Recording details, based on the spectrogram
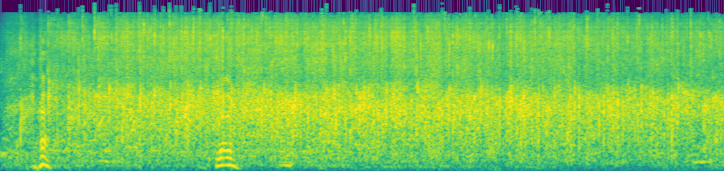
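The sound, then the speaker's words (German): Sustained audience applause for a choir leader, a steady dense wash of clapping at even loudness throughout, with a few brief voices calling out near the start. “Sie nickt und stimmt mir voll und ganz zu und bekommt jetzt einmal einen großen Applaus, nämlich die Chorleiterin des Veitstallgesangs,”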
